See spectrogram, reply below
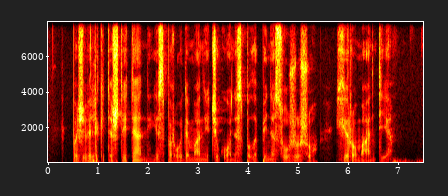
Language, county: Lithuanian, Šiauliai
